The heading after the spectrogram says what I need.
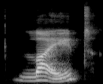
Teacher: when I say light I use little more pressure on my tongue I'm I'm pushing against the top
